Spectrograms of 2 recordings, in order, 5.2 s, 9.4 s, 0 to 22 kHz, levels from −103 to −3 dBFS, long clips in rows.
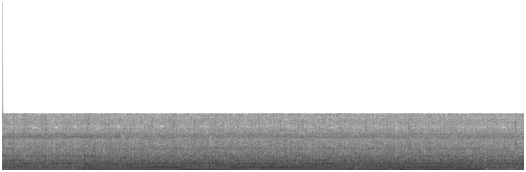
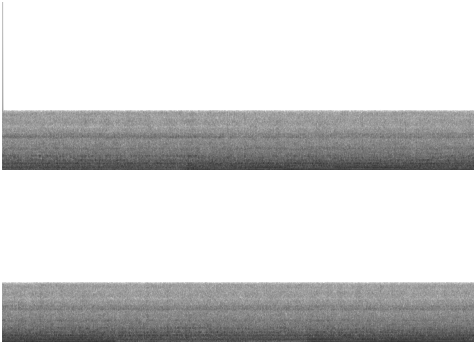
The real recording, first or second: first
